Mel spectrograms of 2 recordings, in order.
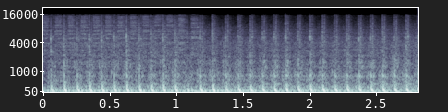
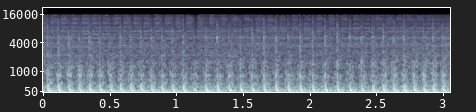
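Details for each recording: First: Kawasaki KLR 650 single idling steady and even at about ten beats a second, no hunting or surging; normal idle during propane vacuum-leak check. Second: Kawasaki KLR 650 single at idle, with a cracked stock plastic choke nut and a suspected cap popped off: the steady thump speeds up when propane is fed near the leak, confirming an intake vacuum leak.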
